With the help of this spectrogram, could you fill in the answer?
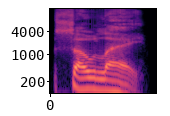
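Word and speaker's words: sole: The secret he learned was something called sol, pronounced so-lay.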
